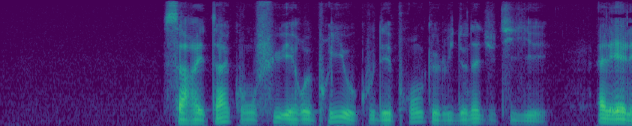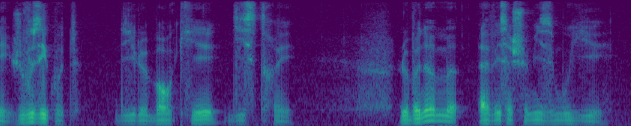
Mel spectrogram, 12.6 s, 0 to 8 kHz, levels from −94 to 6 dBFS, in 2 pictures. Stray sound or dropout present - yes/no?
no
